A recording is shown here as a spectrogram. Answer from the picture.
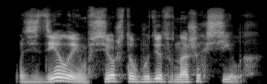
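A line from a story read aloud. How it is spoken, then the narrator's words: Plain. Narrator (Russian): сказал Дэн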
